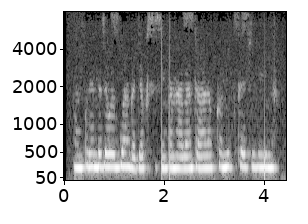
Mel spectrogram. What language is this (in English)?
Ganda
